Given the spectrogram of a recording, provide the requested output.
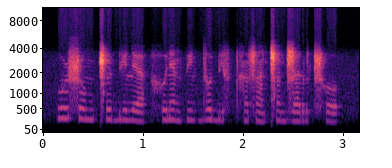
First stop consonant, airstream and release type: click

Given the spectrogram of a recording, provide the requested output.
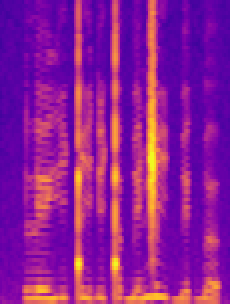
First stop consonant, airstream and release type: click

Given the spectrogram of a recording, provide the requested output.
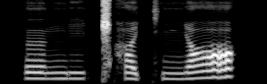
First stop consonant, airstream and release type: click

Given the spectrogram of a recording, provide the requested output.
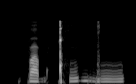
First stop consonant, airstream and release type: plain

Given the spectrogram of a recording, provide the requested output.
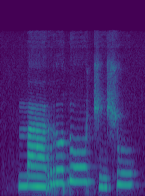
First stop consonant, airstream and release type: implosive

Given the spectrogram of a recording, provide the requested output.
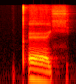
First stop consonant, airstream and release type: ejective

